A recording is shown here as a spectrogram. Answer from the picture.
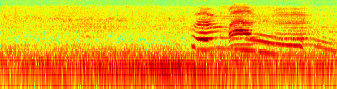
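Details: Domestic cats Temon, a fierce one, and Lelo, a quiet one, face off across a partition as if about to fight; after several seconds of low rumbling background noise, a drawn-out wavering yowl rises and then slides slowly downward.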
